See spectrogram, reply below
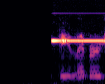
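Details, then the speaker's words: Silence, then a sustained high electronic tone under voice prompts ("shock advised, charging, stay clear of patient") as an AED charges before a shock, during a simulated cardiac arrest skills test with bystander CPR; AED charging alert tone. "analyzing heart rythm stand clear do not touch the patient do not touch the patient shock advised charging stay clear of patient"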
